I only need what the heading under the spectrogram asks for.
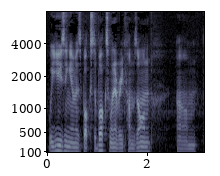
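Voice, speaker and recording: A man giving casual game commentary, thinking aloud and rambling with hesitations, his voice getting hoarse. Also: low voice, fairly quick.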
